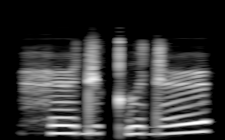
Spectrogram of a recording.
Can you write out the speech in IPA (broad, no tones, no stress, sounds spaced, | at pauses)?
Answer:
h ə˞ d ɨ kʷʼ ə d ə˞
